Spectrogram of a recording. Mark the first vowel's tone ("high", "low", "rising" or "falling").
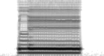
high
